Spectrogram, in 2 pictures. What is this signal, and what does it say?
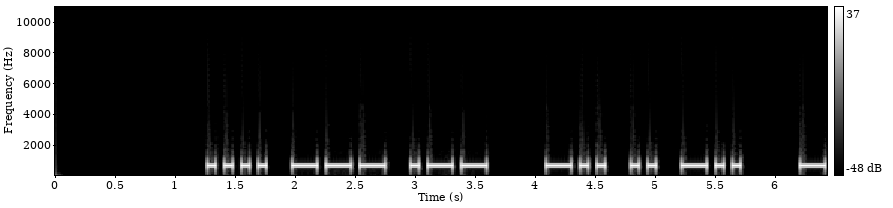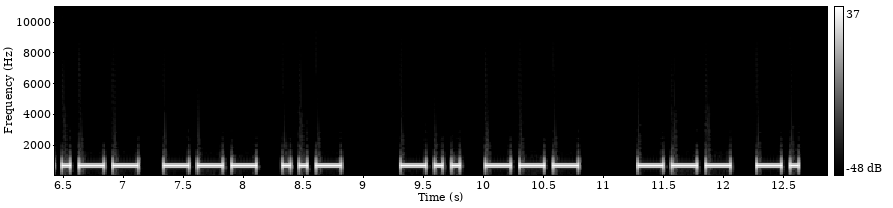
Morse code, heard as a keyed tone, about 17 wpm, 700 Hz. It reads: HOW DID YOU DO ON
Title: Sentences from Top 1000 Words - Review Part 5 - 17wpm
